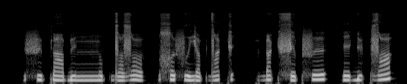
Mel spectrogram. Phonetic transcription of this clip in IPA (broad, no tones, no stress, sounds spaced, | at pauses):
f y p ɾ ɑ ɓ y nː o p d ø zˤ u | χ y f ɯ j ø p dˤ e k | ɠ ɑ k s e p f ø | e ɠ y p zˤ ɯ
